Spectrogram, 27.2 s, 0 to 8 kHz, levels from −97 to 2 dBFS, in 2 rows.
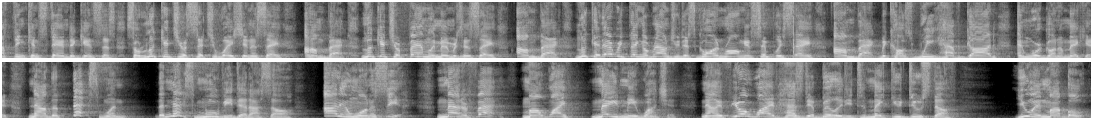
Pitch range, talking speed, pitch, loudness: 165-230 Hz, 190 wpm, 205 Hz, -18 LUFS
